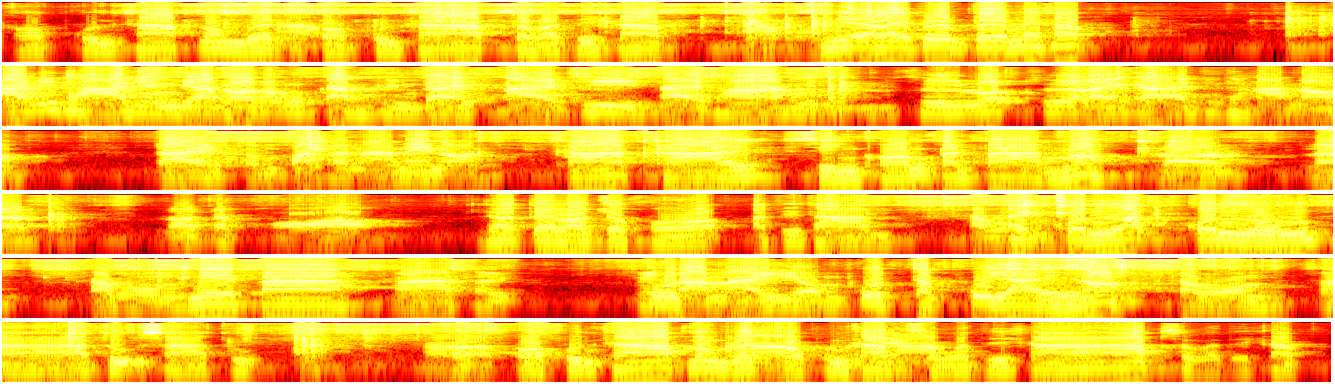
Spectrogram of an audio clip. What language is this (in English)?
Thai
